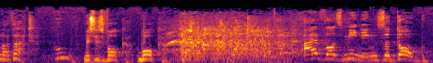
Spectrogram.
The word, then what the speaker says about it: Walker: Walker Walker but W is pronounced well your employer's name is Walker yeah Valka do you know how many shots mrs.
